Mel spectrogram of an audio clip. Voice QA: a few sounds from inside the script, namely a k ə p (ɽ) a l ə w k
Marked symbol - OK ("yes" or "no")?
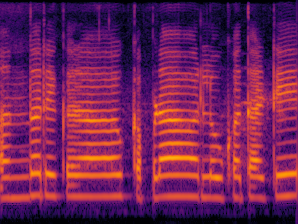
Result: yes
